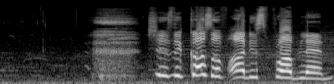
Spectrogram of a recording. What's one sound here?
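A young woman speaks tearfully nearby.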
